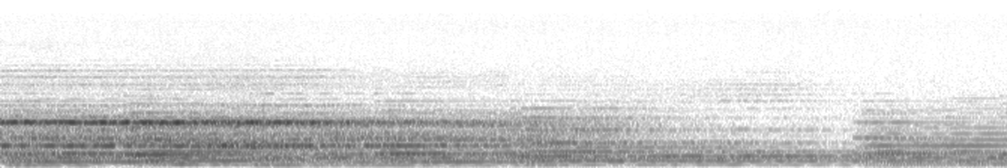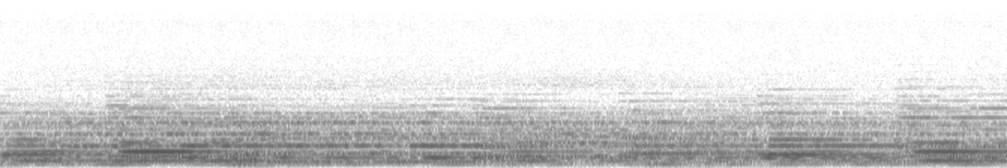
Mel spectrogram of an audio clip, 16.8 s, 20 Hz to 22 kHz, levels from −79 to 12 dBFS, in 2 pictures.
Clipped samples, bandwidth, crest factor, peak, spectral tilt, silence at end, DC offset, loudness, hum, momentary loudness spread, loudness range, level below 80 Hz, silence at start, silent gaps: under 0.1%; 16 kHz; 18 dB; -8 dBFS; -8 dB/octave; 0 s; under 0.1%; -26 LUFS; none; 14 LU; 12 LU; -70 dBFS; 0 s; none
